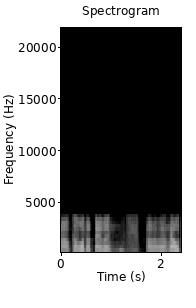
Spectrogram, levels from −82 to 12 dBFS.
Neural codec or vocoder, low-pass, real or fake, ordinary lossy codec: codec, 16 kHz, 2 kbps, FreqCodec, larger model; 3.6 kHz; fake; none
